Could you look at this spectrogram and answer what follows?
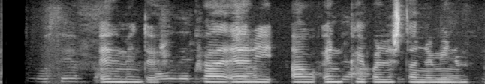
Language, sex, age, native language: Icelandic, female, 12, Icelandic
